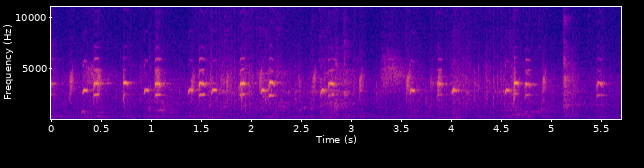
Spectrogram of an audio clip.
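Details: Lure calls of the white-headed munia: a steady series of brief, thin, high chirps, often paired, repeated several times per second throughout against a faint low background hiss.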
